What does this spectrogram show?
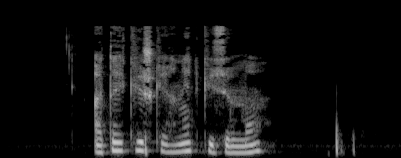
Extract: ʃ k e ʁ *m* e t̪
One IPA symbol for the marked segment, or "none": n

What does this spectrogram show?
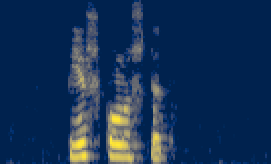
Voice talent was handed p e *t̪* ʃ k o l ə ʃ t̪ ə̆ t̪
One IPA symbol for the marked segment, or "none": none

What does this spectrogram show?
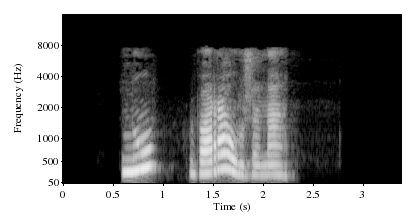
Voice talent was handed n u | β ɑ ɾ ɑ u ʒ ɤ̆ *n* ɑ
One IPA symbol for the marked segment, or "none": n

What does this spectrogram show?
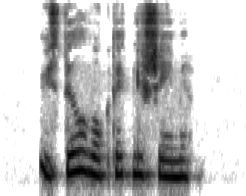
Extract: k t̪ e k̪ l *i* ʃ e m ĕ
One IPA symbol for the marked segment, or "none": i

